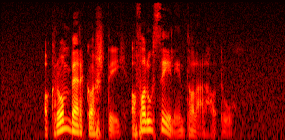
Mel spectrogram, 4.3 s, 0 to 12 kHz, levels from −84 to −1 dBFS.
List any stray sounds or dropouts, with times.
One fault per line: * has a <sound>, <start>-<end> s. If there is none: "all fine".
all fine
